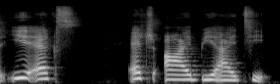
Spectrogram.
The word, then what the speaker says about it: exhibit: 那么这个 exhibit 的拼写非常要注意的是，它里面加了个 h，这个 h 是不发音的，加在 e x 后面，h i b i t，e x h i b i t。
